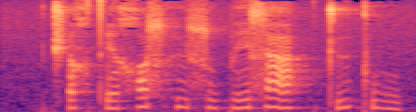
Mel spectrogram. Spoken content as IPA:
t͡ʃʼəχtʼeχɔɬhʉ ɬupeɬa | tʼʉkʼu

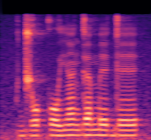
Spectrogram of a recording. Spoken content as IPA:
d͡ʒo˧ko˧ jɛ̃˧ ɡɛ˦me˦ɡe˦

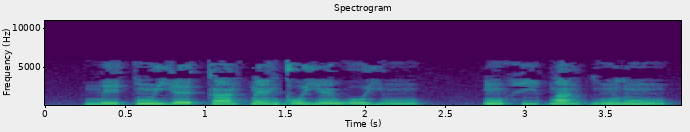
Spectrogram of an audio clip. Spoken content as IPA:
me˨kũ˧ jɛ˨kã˧k͡pɛ̃˧ ɡo˦jɛ̃˧wo˧ jũ˧ | k͡pũ˦hi˦ bã˦˨ɡ͡bũ˨˦lũ˦˨

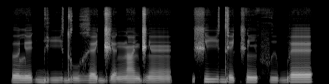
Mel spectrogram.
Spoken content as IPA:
ə˨le˦ɡ͡biː˨du˨ ɣɛ˧d͡ʒɛ˨ŋã˦d͡ʒɛ̃˦˨ | ʃiː˦de˧ t͡ʃĩ˧ fɨ˧ bɛ˦

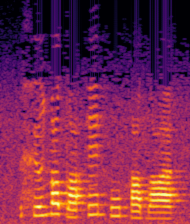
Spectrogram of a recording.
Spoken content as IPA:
xʲɔ˧˥ʎɨ˥dˤu˩he˥ hu˧hɔ˩ dˤa˩

